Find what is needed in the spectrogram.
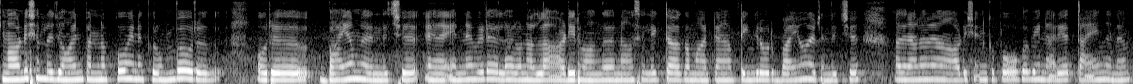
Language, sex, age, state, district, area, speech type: Tamil, female, 18-30, Tamil Nadu, Salem, urban, spontaneous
